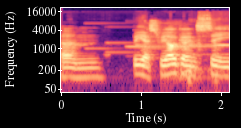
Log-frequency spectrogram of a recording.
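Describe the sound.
A mobile phone ringtone plays a short, thin electronic melody, fairly quiet, sounding in a pause and continuing faintly beneath a man's speech.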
